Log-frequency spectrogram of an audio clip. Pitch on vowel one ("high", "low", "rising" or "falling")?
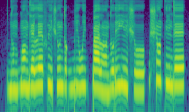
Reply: low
